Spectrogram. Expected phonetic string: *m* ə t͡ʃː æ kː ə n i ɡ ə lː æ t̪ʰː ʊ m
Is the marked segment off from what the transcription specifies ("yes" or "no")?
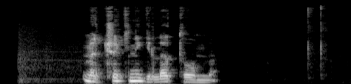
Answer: no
